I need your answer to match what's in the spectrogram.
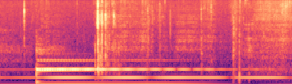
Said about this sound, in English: Gongs.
